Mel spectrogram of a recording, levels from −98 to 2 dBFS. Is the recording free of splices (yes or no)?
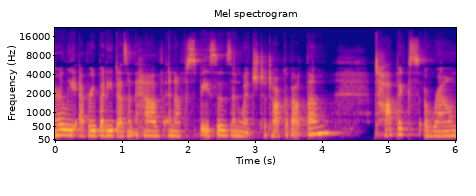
no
